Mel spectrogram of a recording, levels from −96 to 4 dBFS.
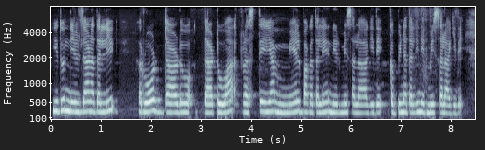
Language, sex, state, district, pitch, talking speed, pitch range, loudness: Kannada, female, Karnataka, Bangalore, 235 Hz, 70 wpm, 225-250 Hz, -14 LUFS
